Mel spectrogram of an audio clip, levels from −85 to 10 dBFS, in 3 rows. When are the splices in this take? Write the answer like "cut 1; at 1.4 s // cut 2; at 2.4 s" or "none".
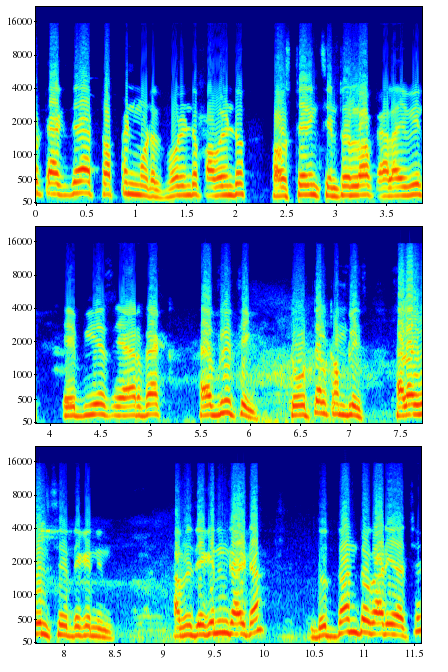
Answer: none

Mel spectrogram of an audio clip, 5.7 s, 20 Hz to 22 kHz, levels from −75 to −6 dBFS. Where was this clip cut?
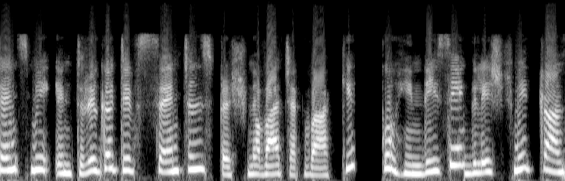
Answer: cut 1; at 1.2 s // cut 2; at 3.0 s

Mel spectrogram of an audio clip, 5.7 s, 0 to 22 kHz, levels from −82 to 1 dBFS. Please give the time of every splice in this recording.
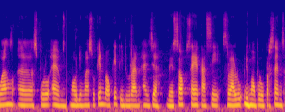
cut 1; at 1.3 s // cut 2; at 3.3 s // cut 3; at 4.4 s

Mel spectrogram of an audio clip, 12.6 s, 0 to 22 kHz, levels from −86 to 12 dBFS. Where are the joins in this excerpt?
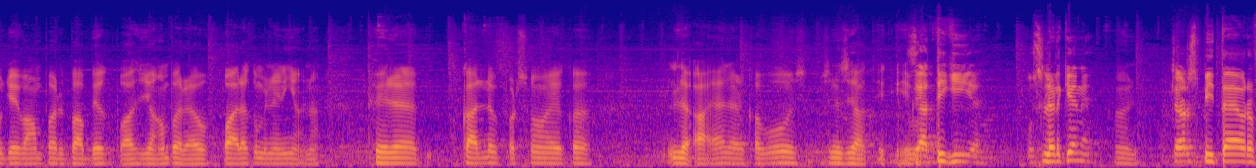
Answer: cut 1; at 11.5 s

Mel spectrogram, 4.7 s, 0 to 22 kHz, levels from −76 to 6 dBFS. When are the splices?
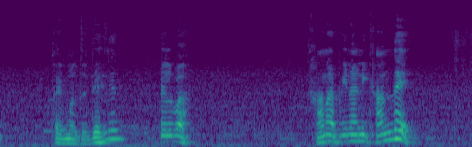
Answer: cut 1; at 1.6 s

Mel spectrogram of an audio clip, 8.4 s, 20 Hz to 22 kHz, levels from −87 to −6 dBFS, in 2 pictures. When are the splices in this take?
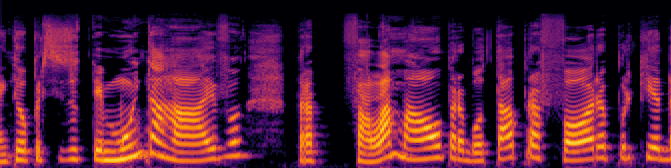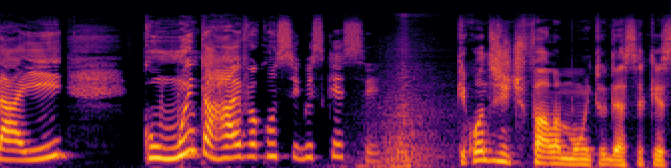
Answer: cut 1; at 6.7 s

